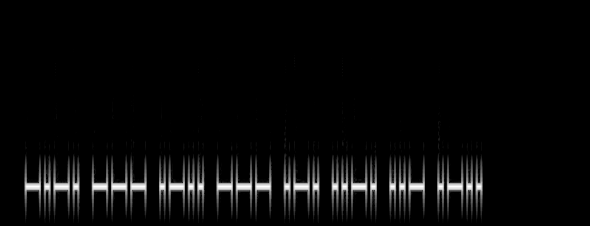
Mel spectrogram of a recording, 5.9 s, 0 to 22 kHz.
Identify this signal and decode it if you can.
Morse code, heard as a keyed tone, about 25 wpm, 700 Hz. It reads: COLORFUL
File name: Eight Letter Words - 25wpm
